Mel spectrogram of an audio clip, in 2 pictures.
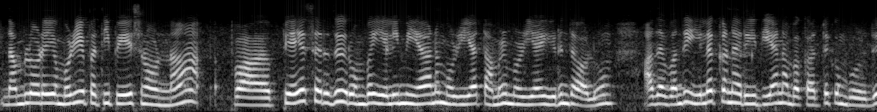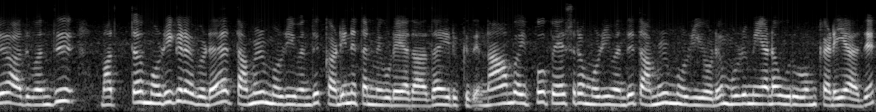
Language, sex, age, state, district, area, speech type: Tamil, female, 30-45, Tamil Nadu, Viluppuram, urban, spontaneous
